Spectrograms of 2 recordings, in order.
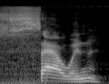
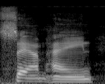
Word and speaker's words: Samhain: and it was called sa M Haan it's pronounced soin some people will pronounce it Samhain that is the festival that the Roman Catholics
